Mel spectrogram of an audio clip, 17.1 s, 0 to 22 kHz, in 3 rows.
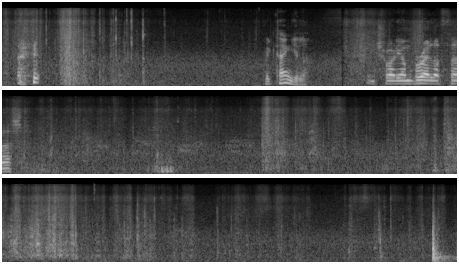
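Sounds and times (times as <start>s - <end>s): sun blind rustling and crinkling: 0.0s - 17.0s
handling noise: 4.3s - 17.0s.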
